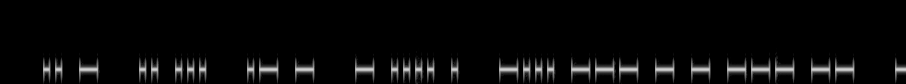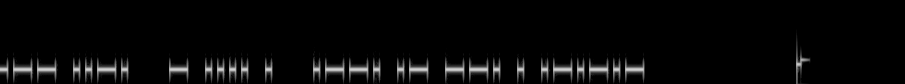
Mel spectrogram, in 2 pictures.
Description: Morse code, heard as a keyed tone, about 20 wpm, 700 Hz. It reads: IT IS AT THE BOTTOM OF THE PAGE.
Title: Sentences with 4-Word Phrases - 20wpm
